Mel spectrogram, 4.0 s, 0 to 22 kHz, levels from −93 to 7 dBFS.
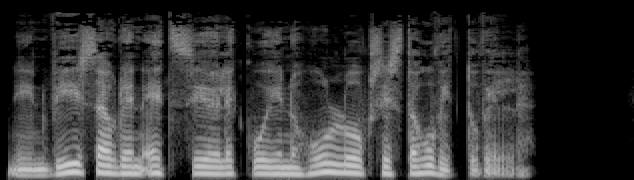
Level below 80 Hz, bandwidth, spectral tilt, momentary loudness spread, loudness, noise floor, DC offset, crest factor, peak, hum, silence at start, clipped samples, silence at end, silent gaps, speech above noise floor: -64 dBFS; 13.5 kHz; -6.5 dB/octave; 11 LU; -20 LUFS; under -90 dBFS; under 0.1%; 18 dB; -2 dBFS; none; 0.05 s; under 0.1%; 0.65 s; none; over 71 dB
